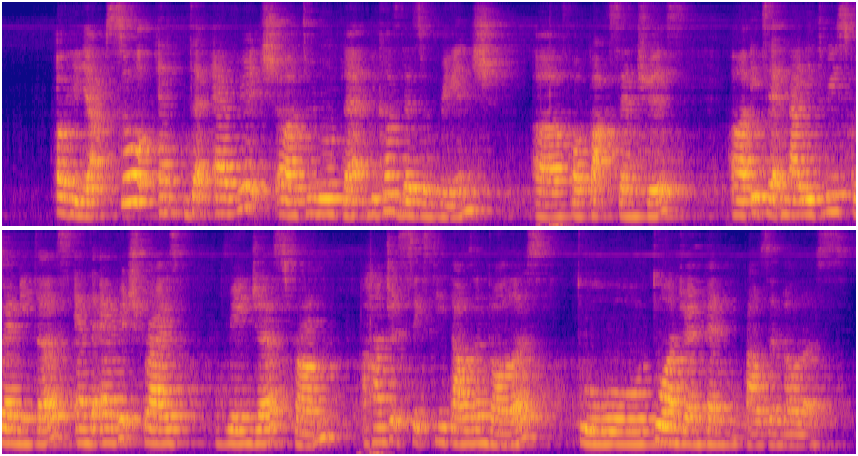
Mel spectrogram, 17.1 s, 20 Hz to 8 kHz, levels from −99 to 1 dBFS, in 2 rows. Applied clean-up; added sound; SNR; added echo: neural separator model SepFormer DNS4.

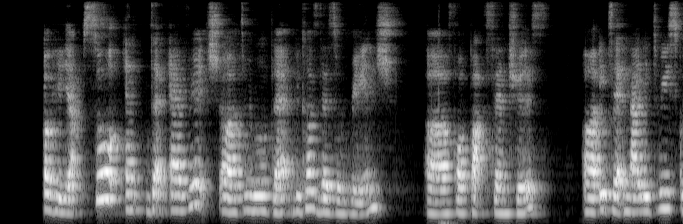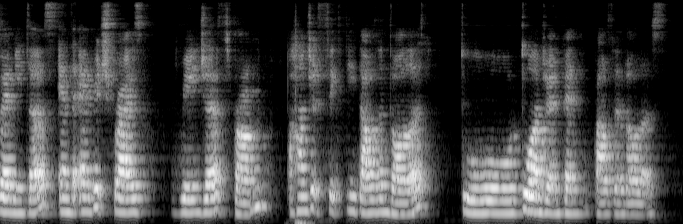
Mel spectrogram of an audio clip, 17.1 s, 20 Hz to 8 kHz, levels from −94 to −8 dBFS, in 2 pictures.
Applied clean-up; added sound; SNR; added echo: neural mask model DeepFilterNet 3.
